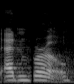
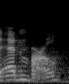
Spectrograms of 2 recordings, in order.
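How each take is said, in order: First: Edinburgh said as ED-in-buh, no r at the end; Edinburgh clipped to ED-n-boh, the way her British friend said it; copying a friend's Edinburgh, ED-n-boh. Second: Edinburgh said as ED-in-burrow, with a full r-oh ending; Edinburgh spelled out as ED-en-bro, the tourist way; the mispronounced Edinburgh, ed-en-BRO; her old wrong way. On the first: Retold or imitated. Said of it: "like that". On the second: Shown as a demonstration. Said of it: "I said Edinburgh".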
